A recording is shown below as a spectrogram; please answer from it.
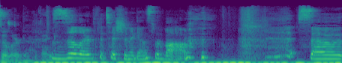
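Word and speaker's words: Szilard: similarly Leslie gross delayed the slizzard that is not how it's pronounced zillard petition against the bomb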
